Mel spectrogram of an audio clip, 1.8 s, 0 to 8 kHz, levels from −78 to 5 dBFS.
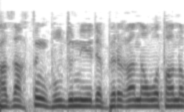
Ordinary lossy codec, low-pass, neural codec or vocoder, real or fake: MP3, 24 kbps; 7.2 kHz; codec, 16 kHz, 4 kbps, X-Codec, HuBERT features, trained on LibriSpeech; fake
